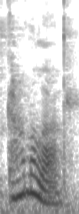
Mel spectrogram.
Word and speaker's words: Kamala: least um but uh my name is kamala it rhymes with pamela yeah so i keep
